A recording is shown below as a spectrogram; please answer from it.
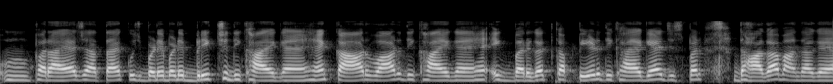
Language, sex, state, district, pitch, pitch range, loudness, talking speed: Hindi, female, Chhattisgarh, Raipur, 200 Hz, 190-215 Hz, -15 LUFS, 195 wpm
